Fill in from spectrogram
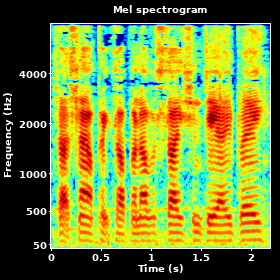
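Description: Outdoors beside a boat in a dry stack, a man from the UK casually walks through his boat stereo with music playing behind him. His voice sits lowish and his delivery is flat, though he remains chatty and unhurried while reading out the menu items.

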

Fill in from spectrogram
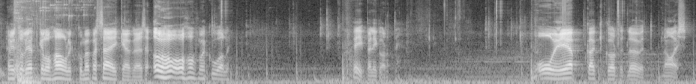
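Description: Young male gamer, casual commentary, lively swings, heavy gunfire under the voice. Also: medium pitch, pauses often, a little hiss or hum. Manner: swears a lot, mixes English exclamations, shouts when excited. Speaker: lets play gamer. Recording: loud in-game gunfire. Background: game gunfire and clicks.

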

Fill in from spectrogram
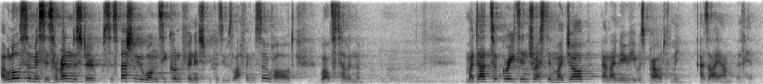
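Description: Woman reader, solemn measured eulogy reading, medium pitch, long church echo. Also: expressive. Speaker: reader of family tributes at a funeral. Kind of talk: reading written eulogies aloud.

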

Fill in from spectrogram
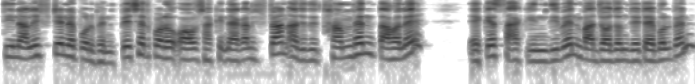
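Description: A man teaching Quran reading, with a Bangladeshi Bengali accent, who spells out each syllable slowly and stretches the vowels. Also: high voice, no echo, studio quality. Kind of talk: spelling-out recitation lesson.

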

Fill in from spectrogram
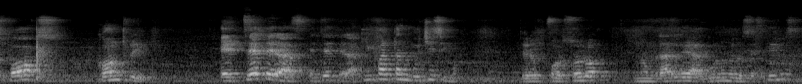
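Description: A man's voice: sits high, background noise. Male piano teacher in an echoey classroom. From Colombia. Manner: explanatory, checks in with the class with a questioning "¿sí?". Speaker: piano instructor. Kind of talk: classroom lesson. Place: community center classroom. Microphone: far camera. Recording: roomy echo, distant mic. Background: piano keyboard playing.

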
